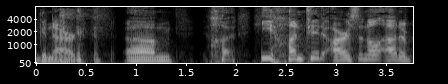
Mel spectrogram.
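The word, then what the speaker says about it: Gnarrk: Gnark, which apparently is pronounced narc, but I'm going to keep saying Gnark.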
